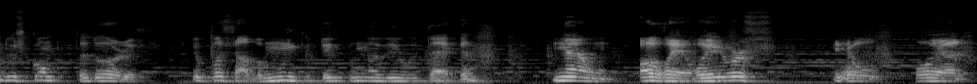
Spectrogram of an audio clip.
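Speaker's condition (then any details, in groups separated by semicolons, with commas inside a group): Cerebral palsy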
